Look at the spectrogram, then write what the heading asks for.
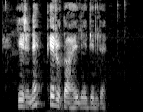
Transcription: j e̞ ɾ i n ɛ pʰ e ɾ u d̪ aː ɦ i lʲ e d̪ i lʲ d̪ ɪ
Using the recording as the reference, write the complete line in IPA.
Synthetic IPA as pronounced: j e̞ ɾ i n ɛ pʰ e ɾ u d̪ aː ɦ i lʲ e d̪ i lʲ d̪ ɪ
